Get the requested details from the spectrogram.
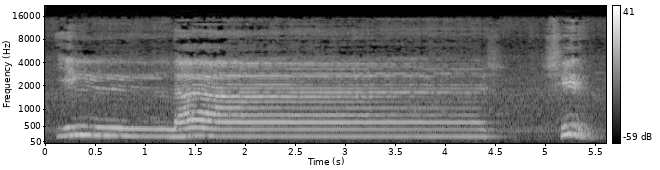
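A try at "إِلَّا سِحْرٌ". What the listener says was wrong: আবার বলে শি এটাই তো হারে ধরলো, সিন ধরতে হারে, তুমি শি বলছো কেন?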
